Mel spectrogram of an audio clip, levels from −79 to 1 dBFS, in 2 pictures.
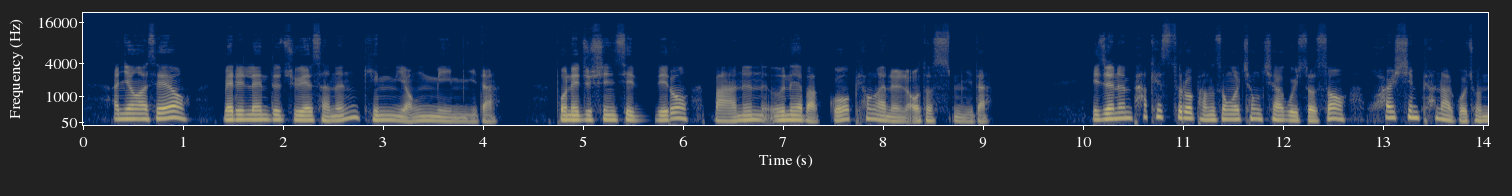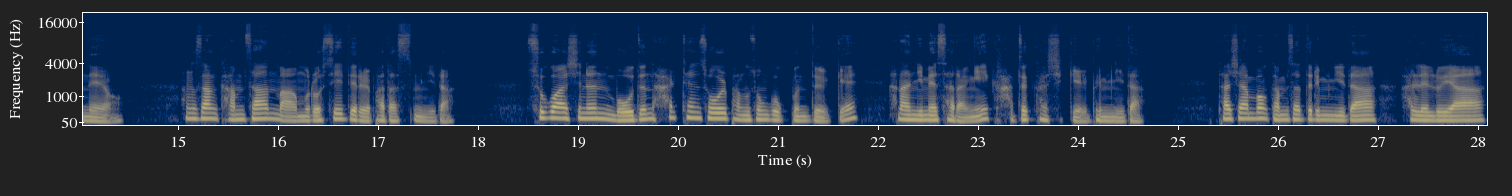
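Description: At 5.53 s the speech stalls for about 0.21 s. The last sound is stretched into a fading buzz that ends in roughly 10 ms of silence, then the audio resumes where it stopped. This is a call audio freeze, likely from delayed packets draining the jitter buffer. No speech is lost, but about 195 ms of delay is added.

From 5.87 to 5.91 s comes a short concealed packet loss. About 20 ms of audio never arrived. The receiver bridged the hole by extending the preceding sound and blending back in, which leaves a brief smear or wobble in the speech and shifts timing by a few milliseconds.

A call bitrate drop runs from 6.40 to 11.29 s. The encoder's rate falls from 32 kbps to 18 kbps and stays at the lowest level for about 3.9 s. The coarser coding makes the speech sound rougher and more watery until the rate recovers.

Overlapping the end of that, from 10.60 to 12.55 s, a jitter buffer speed-up plays the speech at about 109% speed to shed surplus buffered audio. 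Short pitch-period slices totalling around 200 ms are cut out repeatedly, so the speech sounds hurried while its pitch stays unchanged.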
